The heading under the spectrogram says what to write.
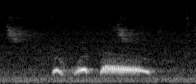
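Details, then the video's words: Spotted dove calling, a sound used by bird trappers as a lure: two short low coos followed by one longer, drawn-out falling coo, with faint high chirps of another bird behind. "Suara Burung Terkuku"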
